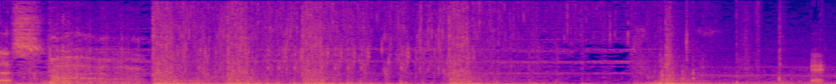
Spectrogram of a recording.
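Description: A fleshy creature squelches and splatters wetly as it is hit.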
